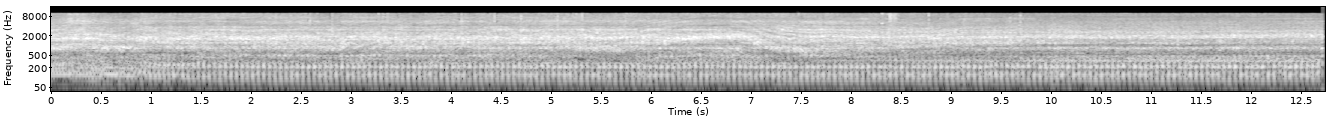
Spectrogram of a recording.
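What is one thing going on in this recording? A quad bike engine roars and revs nearby.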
